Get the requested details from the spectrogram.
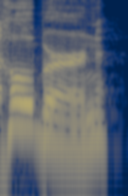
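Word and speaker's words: Cockburn: Author, it's Oscar. Coburn. But it's a lot like Kofi Coburn. It's spelled C-O-C-K-B. – Oh, jeez. – B-U-R-N.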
